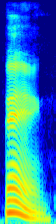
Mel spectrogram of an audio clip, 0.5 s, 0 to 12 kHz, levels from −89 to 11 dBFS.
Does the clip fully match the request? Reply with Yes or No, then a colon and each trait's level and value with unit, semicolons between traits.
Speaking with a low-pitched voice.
Yes: low, 120 Hz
